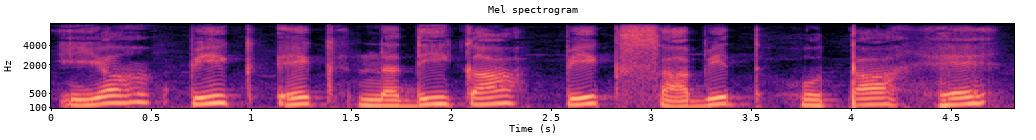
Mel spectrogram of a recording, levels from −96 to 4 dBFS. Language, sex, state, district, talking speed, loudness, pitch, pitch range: Hindi, male, Madhya Pradesh, Dhar, 110 wpm, -19 LUFS, 175 Hz, 150-185 Hz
